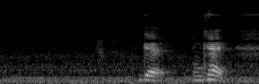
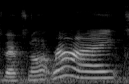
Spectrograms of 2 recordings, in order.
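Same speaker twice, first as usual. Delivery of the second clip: higher, drawn-out mock protest; objecting pupil; 6 semitones higher, slower than usual. Pupils correct their teacher, imitated as drawn-out protest.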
